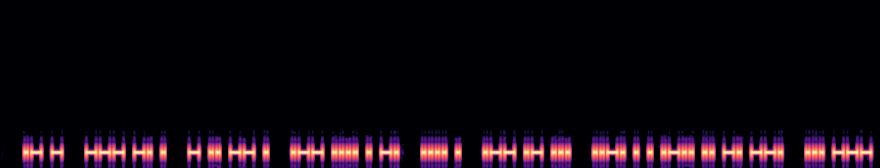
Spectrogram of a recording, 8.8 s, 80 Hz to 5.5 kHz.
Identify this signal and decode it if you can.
Morse code, heard as a keyed tone, about 35 wpm, 600 Hz. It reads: AT ONE TIME WHEN HE WAS FEELING SO
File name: the old man and the sea 2 35wpm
